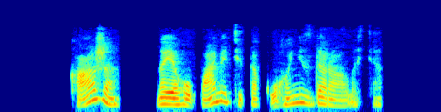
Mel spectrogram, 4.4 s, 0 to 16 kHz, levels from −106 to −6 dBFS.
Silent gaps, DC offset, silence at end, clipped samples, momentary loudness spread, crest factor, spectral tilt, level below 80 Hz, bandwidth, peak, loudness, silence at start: 1.21-1.57 s, 1.96-2.01 s, 2.45-2.50 s, 2.61-2.66 s; under 0.1%; 0.6 s; under 0.1%; 17 LU; 20 dB; -5 dB/octave; -78 dBFS; 7.2 kHz; -14 dBFS; -35 LUFS; 0.7 s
